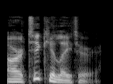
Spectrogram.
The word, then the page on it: articulator: British English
